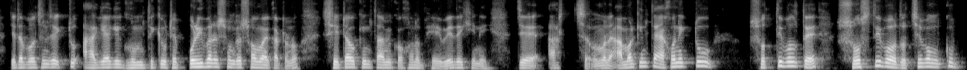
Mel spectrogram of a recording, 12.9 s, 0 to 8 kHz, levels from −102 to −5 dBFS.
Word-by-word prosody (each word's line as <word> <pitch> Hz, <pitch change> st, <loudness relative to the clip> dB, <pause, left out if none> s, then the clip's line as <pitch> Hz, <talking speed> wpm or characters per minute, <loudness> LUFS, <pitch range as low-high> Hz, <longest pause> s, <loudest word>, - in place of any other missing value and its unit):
যেটা 120 Hz, +3 st, +2 dB
বলছেন 125 Hz, +2 st, -1 dB
যে, 140 Hz, -, +3 dB
একটু 140 Hz, +4 st, -5 dB, 0.2 s
আগে, 115 Hz, +3 st, 0 dB
আগে 130 Hz, 0 st, 0 dB
ঘুম 115 Hz, 0 st, 0 dB
থেকে 130 Hz, 0 st, -5 dB
উঠে 125 Hz, -, -2 dB, 0.2 s
পরিবারের 150 Hz, +1 st, +5 dB
সঙ্গে 135 Hz, -2 st, +1 dB
সময় 125 Hz, -4 st, +3 dB
কাটানো, 105 Hz, +2 st, -4 dB, 0.4 s
সেটাও 125 Hz, +2 st, +3 dB
কিন্তু 130 Hz, -2 st, -3 dB
আমি 115 Hz, 0 st, -1 dB
কখনো 115 Hz, +1 st, -4 dB
ভেবে 100 Hz, -1 st, -1 dB
দেখিনি। 105 Hz, -7 st, -5 dB, 0.5 s
যে 110 Hz, -1 st, +2 dB, 0.4 s
আচ্ছা 105 Hz, -, -11 dB, 0.2 s
মানে 110 Hz, 0 st, +1 dB
আমার 130 Hz, +5 st, +3 dB
কিন্তু 170 Hz, 0 st, -2 dB
এখন 155 Hz, +5 st, +2 dB
একটু 165 Hz, +3 st, -1 dB, 0.8 s
সত্যি 130 Hz, +7 st, 0 dB
বলতে 180 Hz, -6 st, +3 dB, 0.6 s
স্বস্তিবোধ 145 Hz, +1 st, +4 dB
হচ্ছে 110 Hz, +4 st, -6 dB
এবং 160 Hz, -1 st, +3 dB, 0.2 s
খুব 170 Hz, -2 st, -2 dB
130 Hz, 150 wpm, -24 LUFS, 115-150 Hz, 0.8 s, পরিবারের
